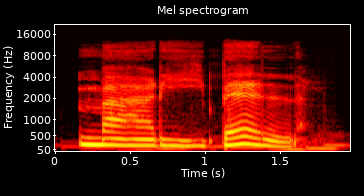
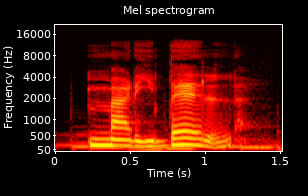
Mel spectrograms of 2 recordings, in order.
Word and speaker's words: Maribel: Maribel, Maribel. That's how you say my name. Not Maribel, not Mary Bell, not Marvel.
